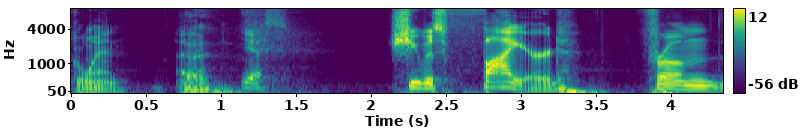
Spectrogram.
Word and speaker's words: Nguyen: i think it's jenny nguyen ngu y-e-n seems like that's pronounced gwen yes she was fired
